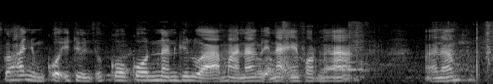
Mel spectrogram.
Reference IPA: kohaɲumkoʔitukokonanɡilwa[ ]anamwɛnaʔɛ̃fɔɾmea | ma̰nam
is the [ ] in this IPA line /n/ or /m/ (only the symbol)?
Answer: m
